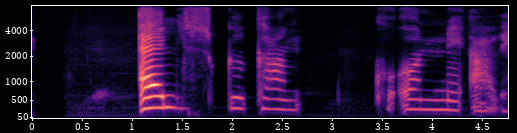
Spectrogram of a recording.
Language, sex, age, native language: Icelandic, female, 9, Icelandic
